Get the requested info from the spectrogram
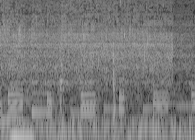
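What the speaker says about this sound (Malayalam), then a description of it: "കറിവേപ്പിലയും പച്ചമുളകും നമ്മൾ ചേർത്തിട്ടുണ്ട്. ഇത് നല്ലപോലെ ഒന്ന് മൂത്ത് വരണം." Chopped onion, curry leaves and green chillies fry in hot oil for an okra pachadi. A loud continuous sizzle is broken by occasional stirring scrapes, with a faint tune playing in the background.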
